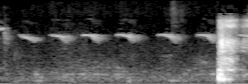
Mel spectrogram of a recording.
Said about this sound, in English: Oh man, I can hear it tweeting. It's adorable.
